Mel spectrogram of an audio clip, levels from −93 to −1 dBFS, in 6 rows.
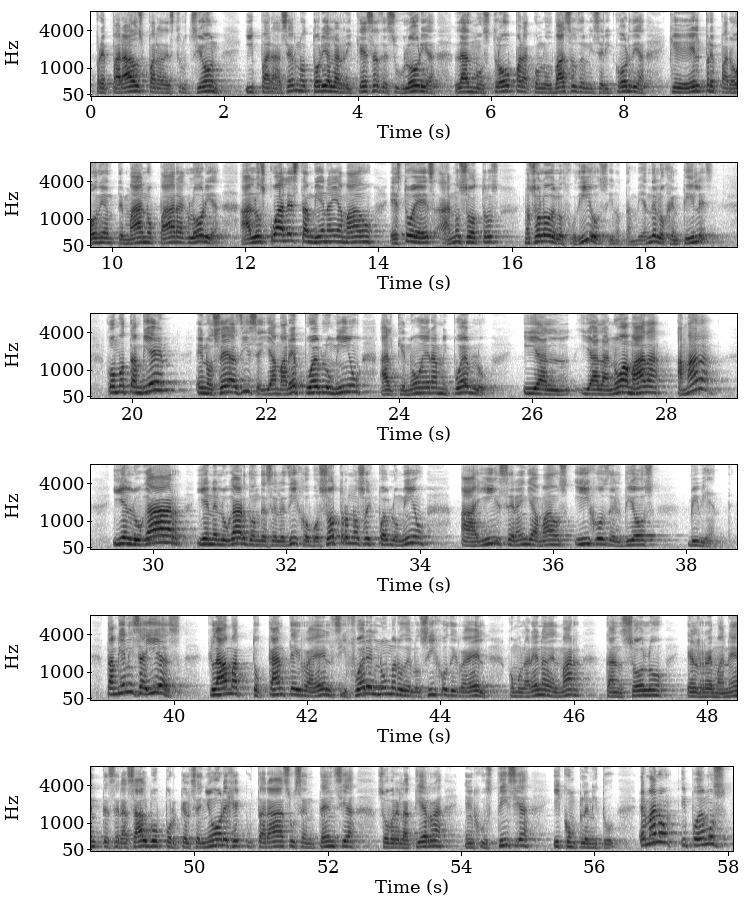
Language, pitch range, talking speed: Spanish, 160-200 Hz, 140 wpm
